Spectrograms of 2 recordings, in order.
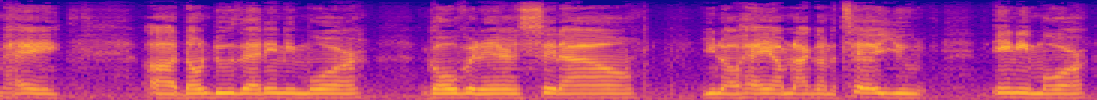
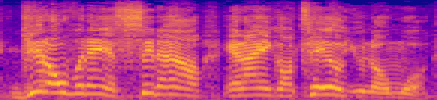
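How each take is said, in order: First: Put-on even, patient warning to a child; a parent's first calm telling-off. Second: Higher, louder stern warning; escalated parent voice. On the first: Parent calmly warning a misbehaving child, calm voice. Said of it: "you start off in a calm voice". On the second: Parent escalating at a child who won't listen, stern raised voice. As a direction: raise your voice like a fed-up parent. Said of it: "your voice has to get escalated". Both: Shown as a demonstration.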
